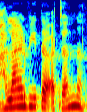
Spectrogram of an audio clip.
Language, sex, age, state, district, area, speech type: Sindhi, female, 45-60, Rajasthan, Ajmer, rural, spontaneous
